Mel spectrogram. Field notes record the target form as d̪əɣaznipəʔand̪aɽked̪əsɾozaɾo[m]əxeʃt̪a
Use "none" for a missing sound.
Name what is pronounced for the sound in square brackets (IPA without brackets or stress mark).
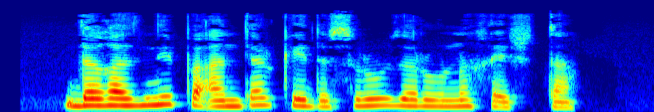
n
